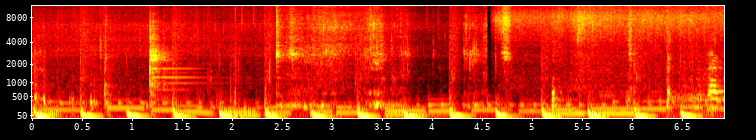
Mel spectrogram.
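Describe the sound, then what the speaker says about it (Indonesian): Vegetables for simple fried rice stirring and sizzling in a pan with seasoning, a steady close frying hiss broken by rhythmic scraping strokes of the spatula, loud and without talk. "Kita goreng sampai agak kering"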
